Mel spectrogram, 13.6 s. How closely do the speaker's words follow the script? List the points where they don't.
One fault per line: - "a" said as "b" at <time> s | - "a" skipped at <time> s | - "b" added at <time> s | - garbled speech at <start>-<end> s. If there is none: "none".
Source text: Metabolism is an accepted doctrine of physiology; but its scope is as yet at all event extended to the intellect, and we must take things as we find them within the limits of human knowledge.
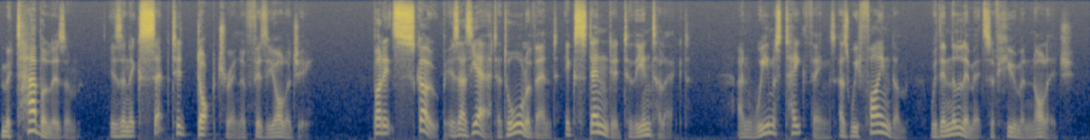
none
